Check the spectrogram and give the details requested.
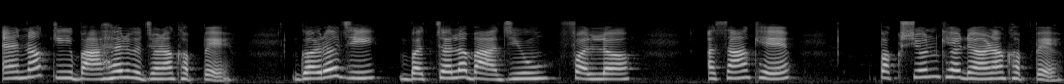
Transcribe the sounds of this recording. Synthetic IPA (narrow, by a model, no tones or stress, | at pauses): ẽːnəkːibaːɦeɾʋɪd͡ʑəɽ̃əkʰɐpe | ɡʱəɾəd͡ʑiː | bət͡ɕəlbaːd͡ʑijũfəl | əsãkʰeː | pəkʃjunɪ̆kʰeːɗeɽ̃əkʰɐpeː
